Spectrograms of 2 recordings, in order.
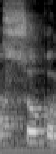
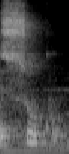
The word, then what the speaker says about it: Suku: Donc, Soukou, ce nom-là, ne se prononce pas Soko, mais c'est Soukou.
